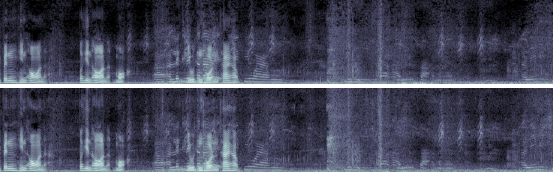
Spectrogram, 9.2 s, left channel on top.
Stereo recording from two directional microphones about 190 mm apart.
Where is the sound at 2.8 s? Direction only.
50° left (ahead or behind).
